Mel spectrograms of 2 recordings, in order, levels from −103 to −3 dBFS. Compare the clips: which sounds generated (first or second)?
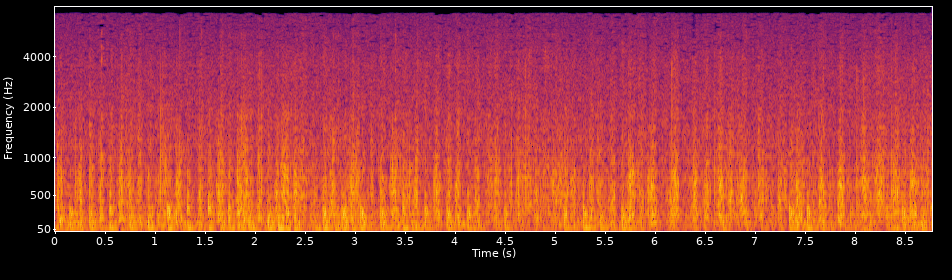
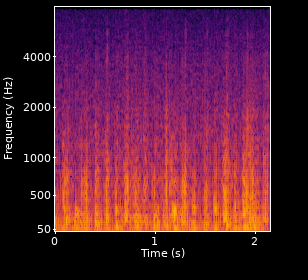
second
